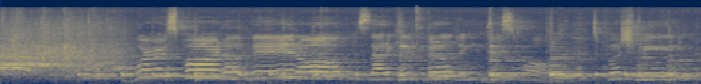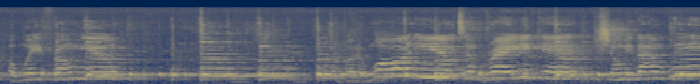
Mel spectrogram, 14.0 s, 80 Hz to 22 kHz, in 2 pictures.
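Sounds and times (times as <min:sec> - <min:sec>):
strummed ukulele: 0:00.0 - 0:14.0
woman singing slow melody: 0:01.3 - 0:08.3, 0:10.3 - 0:14.0.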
